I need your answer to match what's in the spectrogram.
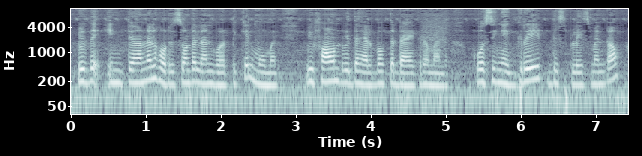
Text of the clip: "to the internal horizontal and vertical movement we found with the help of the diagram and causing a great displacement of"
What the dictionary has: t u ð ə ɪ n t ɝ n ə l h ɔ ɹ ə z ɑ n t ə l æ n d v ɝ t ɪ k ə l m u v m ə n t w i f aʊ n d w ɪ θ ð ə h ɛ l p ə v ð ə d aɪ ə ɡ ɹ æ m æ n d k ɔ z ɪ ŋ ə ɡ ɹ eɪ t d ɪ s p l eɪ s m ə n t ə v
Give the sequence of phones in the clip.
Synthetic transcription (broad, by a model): t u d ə ɪ n t ɝ n ə l h ɔ ɹ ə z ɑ n t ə l æ n d v ɝ t ɪ k ə l m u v m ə n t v i f aʊ n d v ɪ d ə h ɛ l p ə v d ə d aɪ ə ɡ ɹ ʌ m æ n d k ɔ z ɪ ŋ ə ɡ ɹ eɪ t d ɪ s p l eɪ s m ə n t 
